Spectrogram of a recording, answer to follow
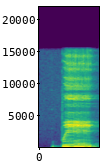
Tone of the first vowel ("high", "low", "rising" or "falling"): falling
